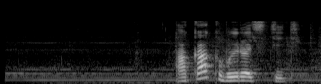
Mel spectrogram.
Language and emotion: Russian, neutral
